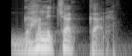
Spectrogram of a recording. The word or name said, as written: घन-चक्कर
